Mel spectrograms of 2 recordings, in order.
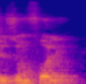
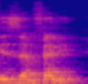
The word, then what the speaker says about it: الزنفلي: طبعا محمود الزنفلي، واسمه يا جماعه محمود الزنفلي مش الزنفولي، يعني في ناس بتنطق الزنفولي، لا هو محمود الزنفلي، هي العيله كده اسمها الزنفلي مش الزنفولي، لان في بعض المعلقين بيقول زنفولي ودي خطا يعني.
